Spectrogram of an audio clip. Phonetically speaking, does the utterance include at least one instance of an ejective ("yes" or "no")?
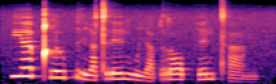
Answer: no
